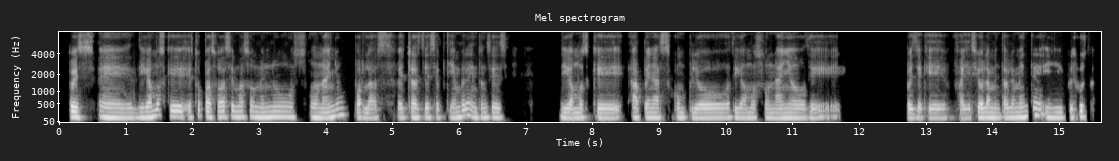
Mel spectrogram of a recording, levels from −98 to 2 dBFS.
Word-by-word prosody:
Pues, 130 -2 +4
eh, 125 -2 +2
digamos 135 +6 +2
que 145 -2 +3
esto 140 +4 -3
pasó 135 -1 +1
hace 140 +1 +1
más 140 0 -1
o 140 - +1
menos 135 0 +1
1, 125 -1 +2
año 150 +10 0
por 125 0 0
las 120 0 -4
fechas 125 0 0
de 125 0 0
septiembre, 130 +5 -1
entonces, 125 -2 -2 0.7
digamos 120 0 +1
que 120 -2 0
apenas 125 -1 -1
cumplió, 120 -1 +1
digamos, 120 -1 -3
1, 120 -1 -1
año 120 0 +1
de, 140 +5 -4 1.0
pues, 115 -1 0
de - - -2
que 115 0 -2
falleció, 115 +1 +1
lamentablemente, 125 +6 +2
y, 125 -1 0
pues, 120 -1 -3
justo 145 -2 +1
125 Hz, 130 wpm, -20 LUFS, 120-135 Hz, 1.0 s, Pues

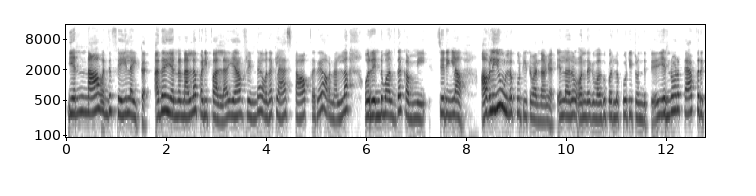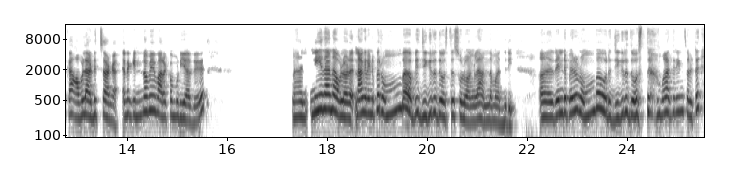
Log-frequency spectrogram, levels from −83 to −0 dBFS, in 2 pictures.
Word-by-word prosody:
என் 270 +2 -1 0.2
நான் 305 +5 +8
வந்து 275 +4 -2
ஃபெயில் 265 0 0
ஆயிட்டேன். 235 -1 -3 0.2
அதா 305 +6 +4 0.2
என்ன 245 0 0
நல்லா 255 +7 +4
படிப்பால்ல, 240 -5 0 0.2
என் 255 +1 +1
பிரண்ட். 240 +1 -4
அவதான் 245 +1 -4
கிளாஸ் 255 +2 -3
டாப்பரு. 245 +5 -1
அவ - - -3
நல்லா 240 +10 0 0.4
ஒரு 250 - +7
2 245 +2 0
மார்க் 245 -3 -1
தான் 310 +1 0
கம்மி. 220 -1 -2 0.4
சரிங்களா? 255 -3 +1 0.5
அவளையும் 320 +7 +6
உள்ள 280 -3 +1
கூட்டிட்டு 245 -3 -7
வந்தாங்க, 195 -2 -3 0.2
எல்லாரும் 245 +1 0
அந்த 230 +1 -2 0.2
வகுப்பறைல 235 +1 -3
கூட்டிட்டு 250 -2 -4
வந்துட்டு, 210 -1 -7 0.2
என்னோட 300 +5 +1 0.2
பேப்பருக்கு 275 -2 0
அவள 245 +4 0
அடிச்சாங்க. 240 -4 0 0.2
எனக்கு 250 0 -3
இன்னுமே 295 +5 0
மறக்க 235 0 -1
முடியாது. 200 -4 -3 1.9
அ - - -4 0.4
நீதானே 325 +1 +5
அவளோட 235 -3 +3 0.2
நாங்க 265 +2 +6
2 265 -1 -1
பேரும் 310 -4 +1
ரொம்ப 290 +8 -2
அப்படியே 275 -1 -2
ஜிகிரு 265 +4 -2
தோஸ்து 240 0 0
சொல்லுவாங்கள்ல, 200 -2 -1
அந்த 190 0 -5
மாதிரி. 180 -1 -6 0.6
அ - - +1 0.3
2 275 +2 +3
பேரும் 295 +4 +2
ரொம்ப 265 +7 -2 0.2
ஒரு 265 - 0
ஜிகிரு 255 +6 -2
தோஸ்து 255 +3 0 0.2
மாதிரினு 285 +2 -2
சொல்ட்டு, 250 +5 -1
250 Hz, 145 wpm, -23 LUFS, 230-275 Hz, 1.9 s, நான்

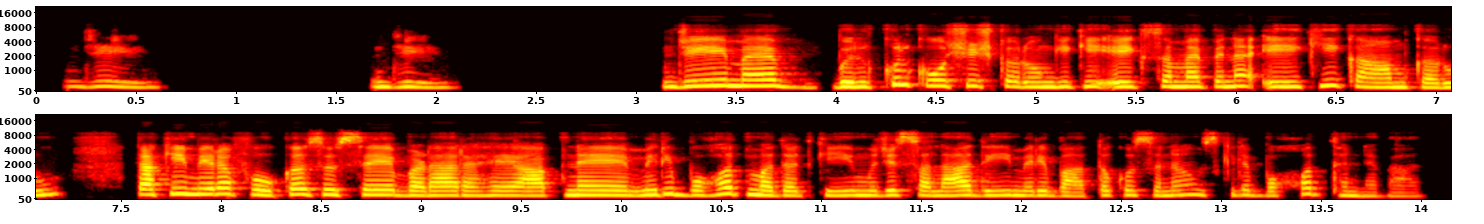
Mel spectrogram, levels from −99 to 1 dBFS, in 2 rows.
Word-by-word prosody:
जी। 225 -3 -8 1.1
जी। 215 -3 -4 1.0
जी, 260 +5 +3
मैं 275 0 +5 0.3
बिल्कुल 225 +9 +2
कोशिश 275 -2 0
करूँगी 225 -1 0
कि 245 - 0
एक 225 - -2
समय 230 -2 +2
पे 240 - -2
ना 255 +2 +2
एक 230 0 +1
ही 290 +1 +1
काम 215 -2 +1
करूँ 200 +4 -1 0.4
ताकि 245 +3 +5
मेरा 260 +1 +4
फ़ोकस 240 +3 +1
उससे 230 -1 +3
बढ़ा 205 0 +4
रहे। 205 +1 -2
आपने 215 +2 +2
मेरी 225 +5 +1
बहुत 260 +5 0
मदद 200 -3 +1
की, 200 0 -4
मुझे 210 +1 -1
सलाह 205 -1 +2
दी, 210 0 -3
मेरी 205 0 -2
बातों 175 +4 -5
को 220 - -7
सुना 210 +2 -4
उसके 225 -1 -6
लिए 220 - -6
बहुत 265 +7 -6
धन्यवाद। 170 -3 -10
225 Hz, 160 wpm, -26 LUFS, 205-240 Hz, 1.1 s, मैं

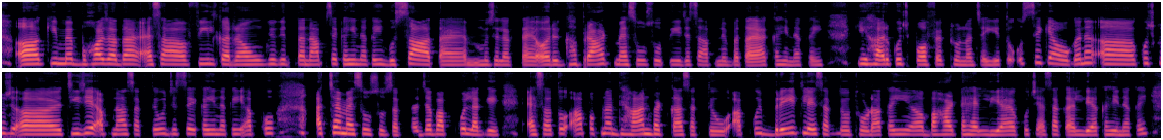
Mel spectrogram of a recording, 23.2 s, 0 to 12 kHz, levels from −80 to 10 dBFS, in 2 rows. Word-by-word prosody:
अ, 235 +2 +9
कि 270 - -1
मैं 255 -2 0
बहुत 235 +3 +4
ज़्यादा 235 -1 +4 0.2
ऐसा 220 -1 +2
फील 245 -1 -3
कर 220 -1 +4
रहा 210 0 +1
हूँ 210 0 0
क्योंकि 235 +1 -3
तनाव 210 -1 0
से 240 - -1
कहीं 230 -1 0
न 220 -1 -4
कहीं 225 0 -2
गुस्सा 210 +4 +2
आता 200 - 0
है 100 0 -1
मुझे 200 - -5
लगता 195 -1 -4
है 195 - +1
और 205 0 +4
घबराहट 220 +3 0
महसूस 215 0 -3
होती 205 0 -6
है 205 - -3
जैसा 200 +1 -6
आपने 190 +1 -8
बताया 185 -1 +1
कहीं 210 -1 -5
न - - -6
कहीं, 195 - -8 0.3
कि 245 -1 +2
हर 230 -1 +4
कुछ 240 0 -2
परफ़ेक्ट 210 +1 0
होना 195 -2 -3
चाहिए। 190 +1 -4
तो - - -6
उससे 290 +6 -6
क्या 275 -2 -1
होगा 230 +1 0
ना 285 +3 +1
अ, 230 -3 +3
कुछ-कुछ 275 0 -6
अ, 220 0 +5
चीज़ें 255 +3 +2
अपना 230 -3 0
सकते 230 0 -5
हो 250 - -1
जिससे 235 +1 -2
कहीं 230 0 0
न 225 - -2
कहीं 235 0 -4
आपको 220 +5 -4 0.4
अच्छा 265 +4 +4
महसूस 235 -3 +2
हो 215 - -3
सकता 195 0 -6
है। - - -5
जब 230 - -3
आपको 225 +3 +1
लगे 205 -4 0 0.3
ऐसा 220 +1 +1
तो 250 - +1
आप 245 +1 -1
अपना 265 +1 -2
ध्यान 230 0 +2
भटका 225 -3 +1
सकते 200 -1 -6
हो, 190 -1 -1
आप 220 - -1
कोई 270 - -3
ब्रेक 245 +6 +2
ले 250 -3 +6
सकते 240 -1 -5
हो 205 - -2
थोड़ा 200 -1 0
कहीं 220 0 -2
अ, 205 0 0
बाहर 210 +2 +1
टहल 215 -1 -1
लिया 200 0 0
या 205 - +2
कुछ 215 +3 -9
ऐसा 215 +2 -3
कर 205 - -1
लिया 200 0 +1
कहीं 210 -1 -1
न 195 - -3
कहीं। 240 +3 -5
220 Hz, 240 wpm, -24 LUFS, 205-235 Hz, 0.4 s, अ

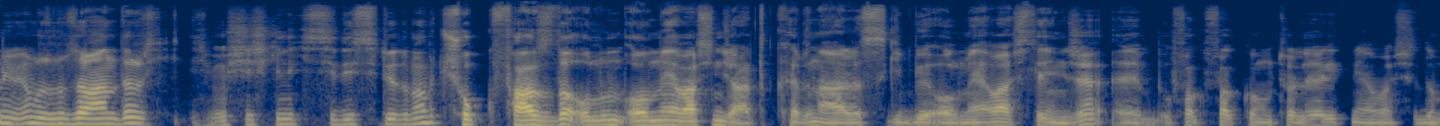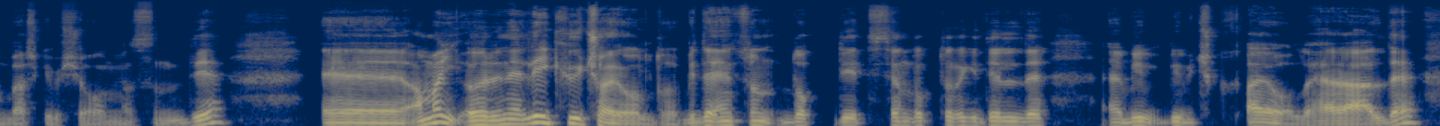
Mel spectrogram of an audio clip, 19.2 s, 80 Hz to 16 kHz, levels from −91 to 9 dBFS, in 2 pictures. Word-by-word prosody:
bilmiyorum. 165 0 +1
Uzun 150 -1 +2
zamandır 150 +1 +4
ih - - -18
o - - -5
şişkinlik 135 +2 -6
hissini 135 -2 -7
hissediyordum 140 +1 -4
ama 175 +3 +1
çok 140 -6 +1
fazla 125 +1 +7
olun 125 +1 +2
olmaya 120 +1 +4
başlayınca 115 -1 +4
artık - - -5
karın 100 +1 -4
ağrısı 90 -1 -1
gibi 95 +2 -3
olmaya 90 +2 -1
başlayınca, 100 +5 -1
eee, 90 -2 -5
ufak - - -7
ufak - - -7
kontrollere 100 0 -5
gitmeye 90 -3 -8
başladım 85 -3 -8
başka 75 -1 -11
bir - - -13
şey - - -11
olmasın 75 +3 -12
diye, 165 +10 0 0.6
eee, 90 -1 +2
ama 175 +8 +4
öğreneli 135 +8 +4
2-3 165 -5 +2
ay 80 -2 +4
oldu. 70 0 -5
Bir 95 - -4
de 115 - +4
en 115 +2 +1
son 115 -4 -5
dok 105 -1 -3
diyetisyen 105 +1 -5
doktora 110 0 -4
gideli 110 0 -2
de, 105 0 0 0.4
eee, 95 -2 -3
1-1.5 110 -3 -4
ay 100 -1 +2
oldu 75 -3 -3
herhalde. 75 - +1
105 Hz, 160 wpm, -24 LUFS, 90-135 Hz, 0.6 s, fazla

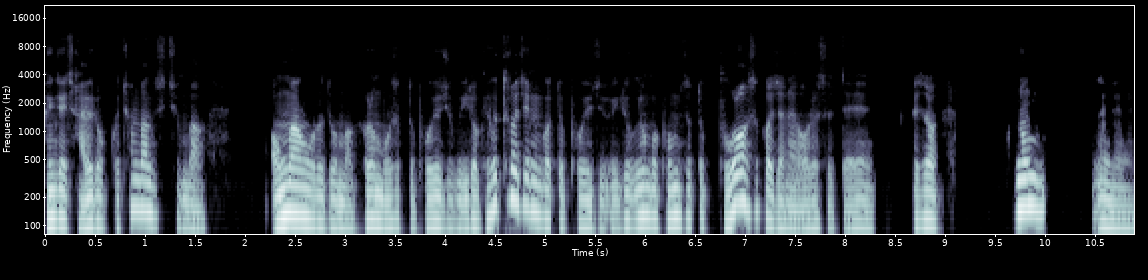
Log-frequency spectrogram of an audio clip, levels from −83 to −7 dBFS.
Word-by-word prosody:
굉장히 115 0 +3
자유롭고 95 +1 -1
천방지축 140 -7 -2
막 80 -2 -3 0.6
엉망으로도 110 -3 +5
막 80 -5 -2
그런 110 0 +3
모습도 95 -1 -4
보여주고 95 -2 -1
이렇게 105 +3 -1
흐트러지는 160 -5 +2
것도 110 -3 -2
보여주고 95 -1 -3
이 - - -3
이런 110 +6 0
거 115 - 0
보면서 120 +2 -1
또 110 - -5
부러웠을 155 +5 +4
거잖아요, 90 -9 0
어렸을 85 0 -4
때. 85 +2 -3 0.4
그래서 110 -1 +1 0.8
그런 155 0 +5 0.5
네네. 85 -6 -1
105 Hz, 375 characters per minute, -25 LUFS, 95-120 Hz, 0.8 s, 엉망으로도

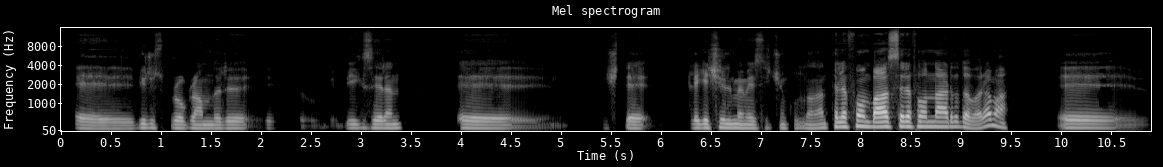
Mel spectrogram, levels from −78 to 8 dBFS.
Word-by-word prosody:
Eee, 110 -2 -5
virüs 130 -2 -6
programları, 120 -1 -4 0.9
bilgisayarın, 130 0 -3 0.6
eee, 115 - -3
n - - -29 0.4
işte, 120 -1 -5 0.4
ele 130 - 0
geçirilmemesi 130 -2 -1
için 125 0 -9
kullanılan 125 +2 -6
telefon, 170 +4 +4
bazı 170 0 +9
telefonlarda 175 -1 +4
da 135 - +3
var 120 - -2
ama, 200 -6 0 0.5
eee, 130 - -3
130 Hz, 100 wpm, -23 LUFS, 120-140 Hz, 0.9 s, bazı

